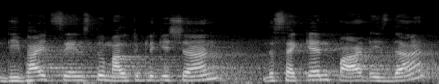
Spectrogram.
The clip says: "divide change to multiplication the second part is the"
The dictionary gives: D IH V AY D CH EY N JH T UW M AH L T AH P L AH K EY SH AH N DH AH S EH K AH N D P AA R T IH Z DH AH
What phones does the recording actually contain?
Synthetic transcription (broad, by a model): D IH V AY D S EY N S T UW M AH L T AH P L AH K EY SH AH N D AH S EH K AH N D P AA R T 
